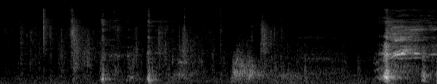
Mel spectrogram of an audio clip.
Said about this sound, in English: Man, I hate this. If I'm sitting outside, I'm fine. When I come inside, I start coughing.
